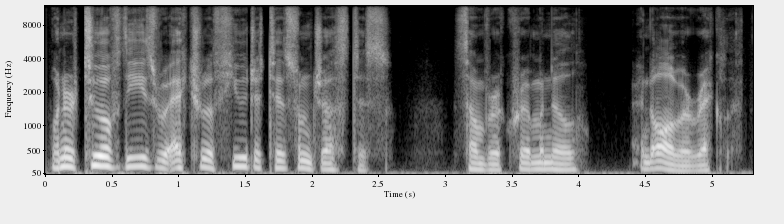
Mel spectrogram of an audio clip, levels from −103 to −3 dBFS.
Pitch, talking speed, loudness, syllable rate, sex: 135 Hz, 190 wpm, -20 LUFS, 6.9 syllables/s, male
